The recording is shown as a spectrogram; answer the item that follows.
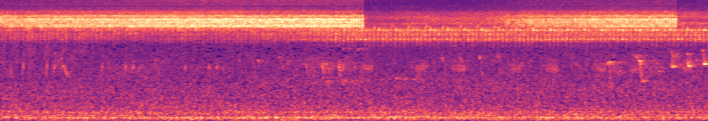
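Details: Crickets, males producing loud sounds by rubbing their elytra to attract females, court a mate or drive away other males: a continuous shrill high trill for about five seconds, then a sudden drop and quieter resumed chirring.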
